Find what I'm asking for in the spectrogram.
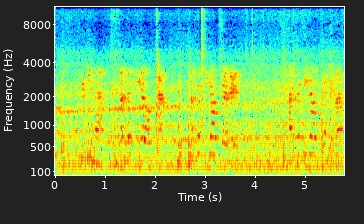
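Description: A one-man Nippō Main Line train bound for Miyazaki Airport rumbles steadily along the rails, with a constant low drone and faint rhythmic clatter, while a recorded Japanese voice announces over the noise.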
